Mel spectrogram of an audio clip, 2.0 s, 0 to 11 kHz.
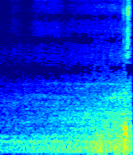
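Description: Faint low hum of the 1985 Buick LeSabre's 307 Oldsmobile V8 idling, swelling gradually over the two seconds.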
